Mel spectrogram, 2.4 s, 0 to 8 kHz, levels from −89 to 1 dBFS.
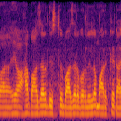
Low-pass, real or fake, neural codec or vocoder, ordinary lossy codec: none; real; none; none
